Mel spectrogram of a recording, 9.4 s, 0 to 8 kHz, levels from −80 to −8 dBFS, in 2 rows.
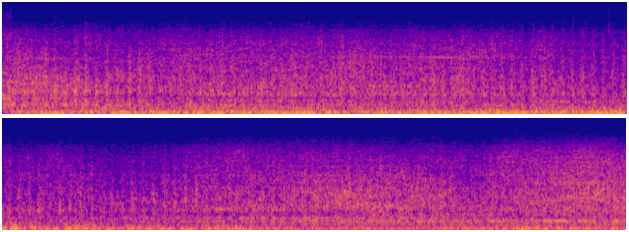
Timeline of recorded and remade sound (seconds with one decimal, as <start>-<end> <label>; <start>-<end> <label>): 0.0-7.2 recorded; 7.2-8.5 remade; 8.5-9.4 recorded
